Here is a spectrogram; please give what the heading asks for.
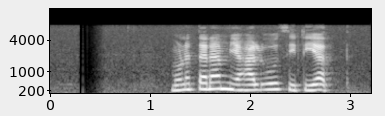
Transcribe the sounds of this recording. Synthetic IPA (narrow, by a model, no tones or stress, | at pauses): monət̪aɾamjaɦaluosiʈijat̪̚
